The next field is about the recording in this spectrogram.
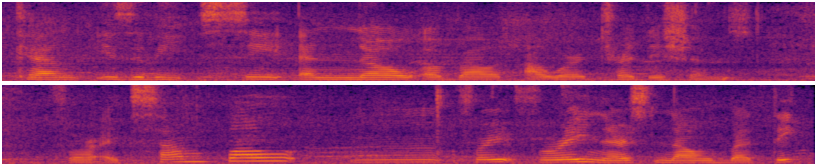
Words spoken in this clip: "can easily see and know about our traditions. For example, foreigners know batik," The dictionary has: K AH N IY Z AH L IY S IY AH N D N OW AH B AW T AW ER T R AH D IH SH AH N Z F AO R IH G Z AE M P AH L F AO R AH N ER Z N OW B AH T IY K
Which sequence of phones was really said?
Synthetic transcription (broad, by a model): K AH N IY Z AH L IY S IY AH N N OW AH B AW T AW ER T R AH D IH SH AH N S F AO R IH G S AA M P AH L F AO R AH N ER S N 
